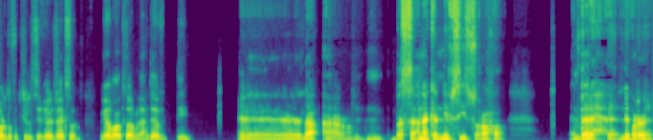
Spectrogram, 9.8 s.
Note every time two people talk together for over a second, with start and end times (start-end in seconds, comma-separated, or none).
none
